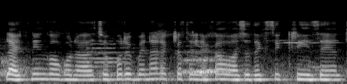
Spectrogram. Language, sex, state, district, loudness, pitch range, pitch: Bengali, female, Assam, Hailakandi, -16 LUFS, 220-240 Hz, 230 Hz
